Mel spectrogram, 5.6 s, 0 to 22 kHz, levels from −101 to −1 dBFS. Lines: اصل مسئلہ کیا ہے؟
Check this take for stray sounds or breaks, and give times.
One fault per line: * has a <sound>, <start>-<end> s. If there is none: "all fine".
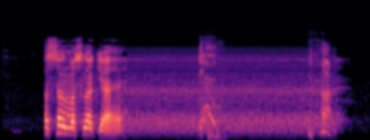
* has a cough, 3.0-3.4 s
* has a laugh, 4.6-5.0 s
